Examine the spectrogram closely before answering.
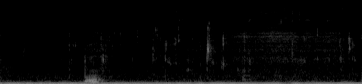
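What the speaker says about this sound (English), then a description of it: "I have to chew." Steak being chewed close to the mic, soft wet crunching bites under a steady low background hum.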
